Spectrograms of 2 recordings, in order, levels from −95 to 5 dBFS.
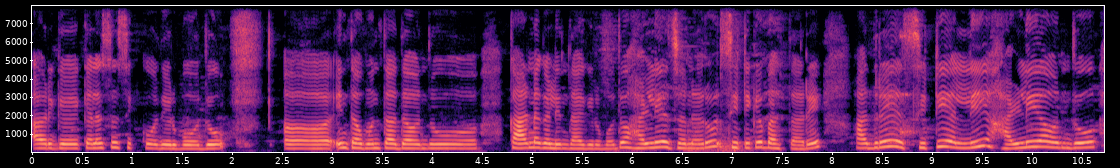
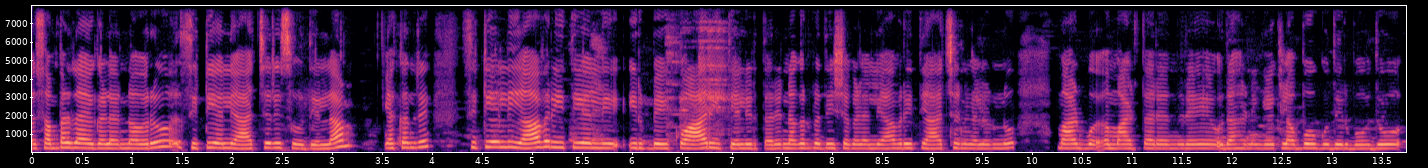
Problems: constant background noise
